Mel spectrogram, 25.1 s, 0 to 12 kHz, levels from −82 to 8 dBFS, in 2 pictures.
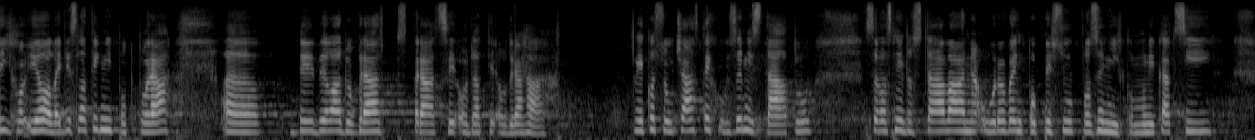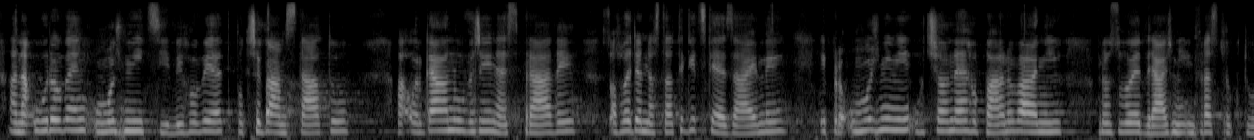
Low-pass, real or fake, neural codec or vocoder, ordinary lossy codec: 10.8 kHz; fake; codec, 32 kHz, 1.9 kbps, SNAC; AAC, 64 kbps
